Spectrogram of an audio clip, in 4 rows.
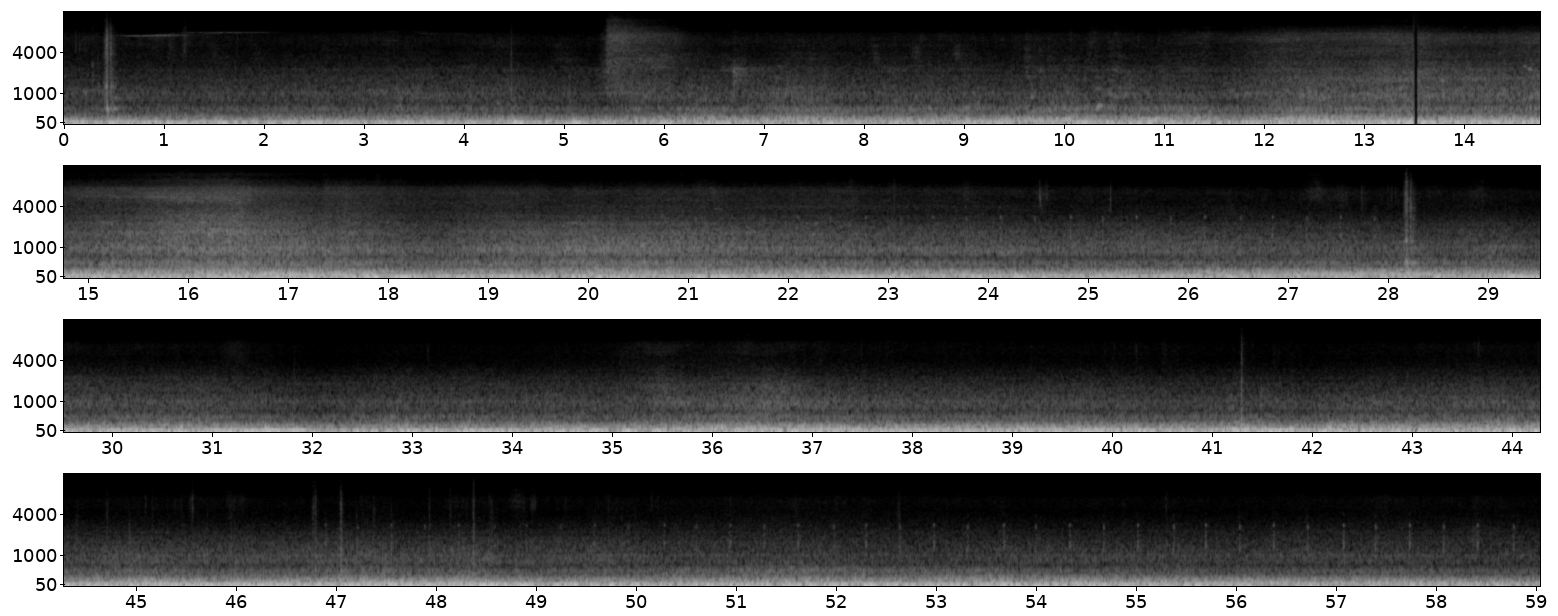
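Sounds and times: road and engine rumble: 0:00.0 - 0:59.0.

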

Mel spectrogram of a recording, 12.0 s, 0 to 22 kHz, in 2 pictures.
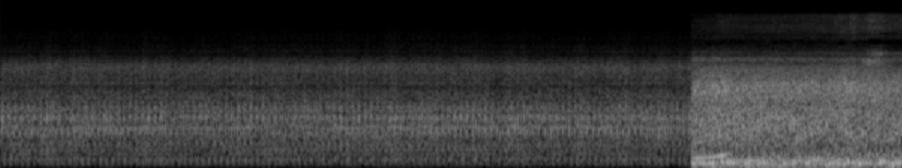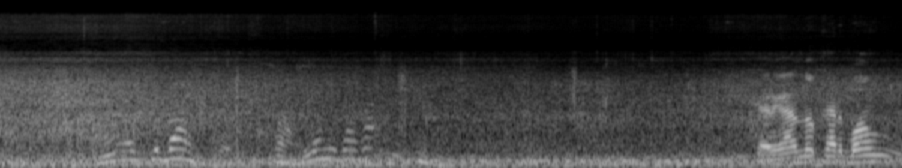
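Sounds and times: engine humming: 0:04.6 - 0:12.0.

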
